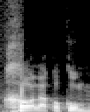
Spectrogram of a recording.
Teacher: Maka sempurnakan ketika kita melafalkan huruf kha ada sedikit getaran lembut ya. Jadi getarannya lembut, tidak keras.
